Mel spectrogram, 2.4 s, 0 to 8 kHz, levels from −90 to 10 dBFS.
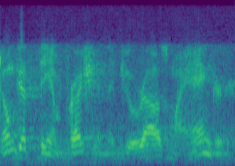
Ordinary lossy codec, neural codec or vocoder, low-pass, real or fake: Opus, 64 kbps; vocoder, 44.1 kHz, 128 mel bands every 512 samples, BigVGAN v2; 7.2 kHz; fake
